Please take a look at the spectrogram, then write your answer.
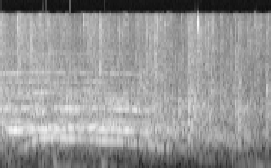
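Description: Wedding guests applaud at a reception at Merrydale Manor, a short burst of clapping mixed with tonal sounds and voices, fairly loud and close.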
